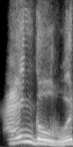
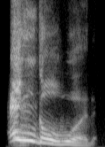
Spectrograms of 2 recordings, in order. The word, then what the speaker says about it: Englewood: starts with an angle it's not angle wood it's englewood angle wood angle wood engelwood yes that's the first time you've said it right what is it i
